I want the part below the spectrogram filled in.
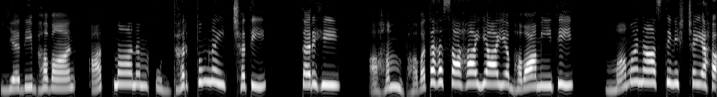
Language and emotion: Sanskrit, disgusted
